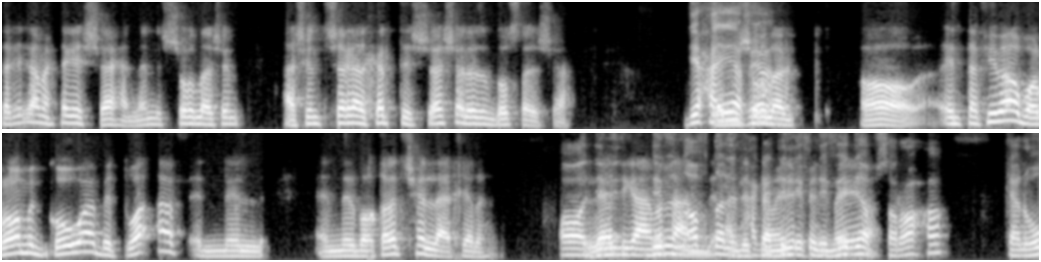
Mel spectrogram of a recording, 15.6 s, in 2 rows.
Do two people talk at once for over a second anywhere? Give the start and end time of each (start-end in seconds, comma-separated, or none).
12.1-14.4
